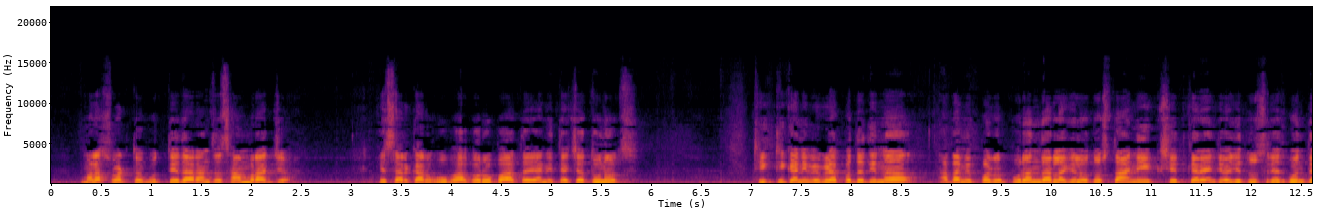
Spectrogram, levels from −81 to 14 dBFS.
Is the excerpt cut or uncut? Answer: uncut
